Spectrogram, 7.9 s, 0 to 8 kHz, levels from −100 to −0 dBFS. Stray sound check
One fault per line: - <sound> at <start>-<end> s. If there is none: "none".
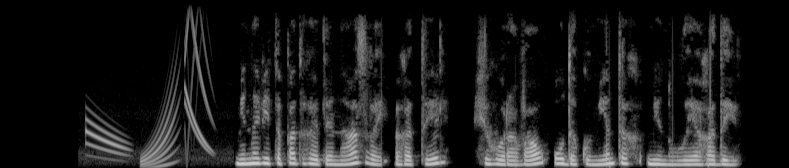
- chirp at 0.9-2.2 s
